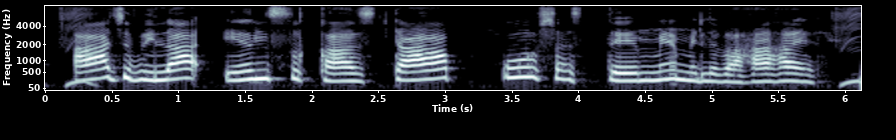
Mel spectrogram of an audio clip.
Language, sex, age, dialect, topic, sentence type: Hindi, female, 18-24, Awadhi Bundeli, banking, statement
